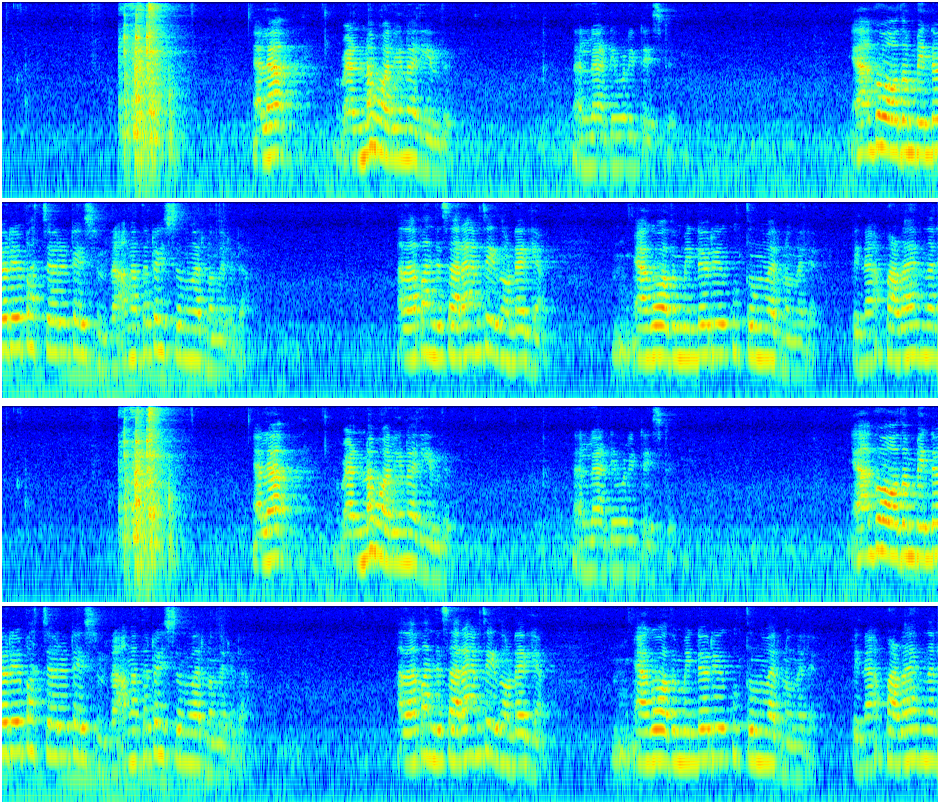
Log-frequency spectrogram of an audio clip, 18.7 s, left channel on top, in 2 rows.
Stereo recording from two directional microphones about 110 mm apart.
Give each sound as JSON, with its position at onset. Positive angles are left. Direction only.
{"t": 1.1, "sound": "dishes", "side_deg": -25}
{"t": 2.5, "sound": "a woman's voice", "side_deg": -5}
{"t": 5.7, "sound": "a woman's voice", "side_deg": 0}
{"t": 8.4, "sound": "a woman's voice", "side_deg": -5}
{"t": 13.3, "sound": "a woman's voice", "side_deg": -5}
{"t": 15.6, "sound": "a woman's voice", "side_deg": -5}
